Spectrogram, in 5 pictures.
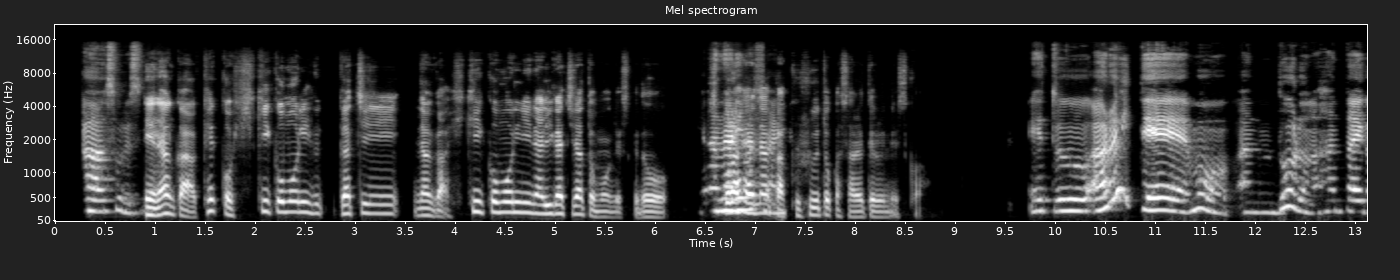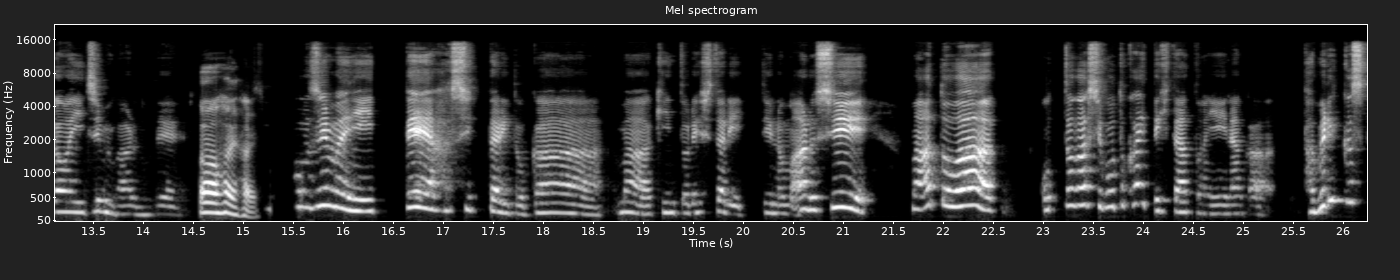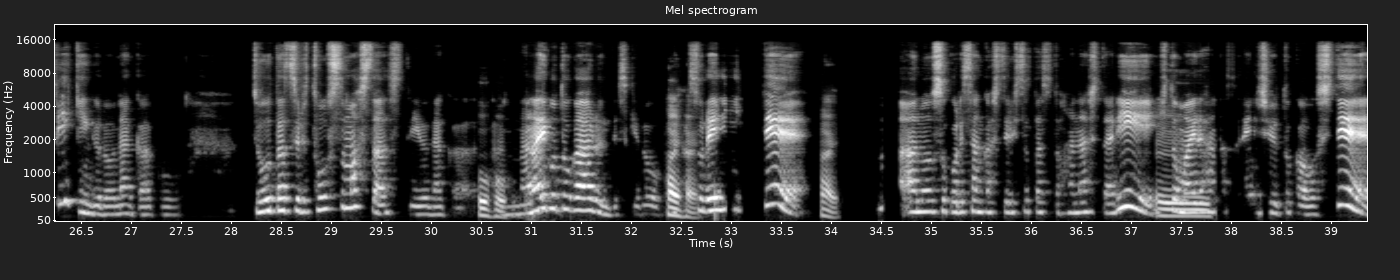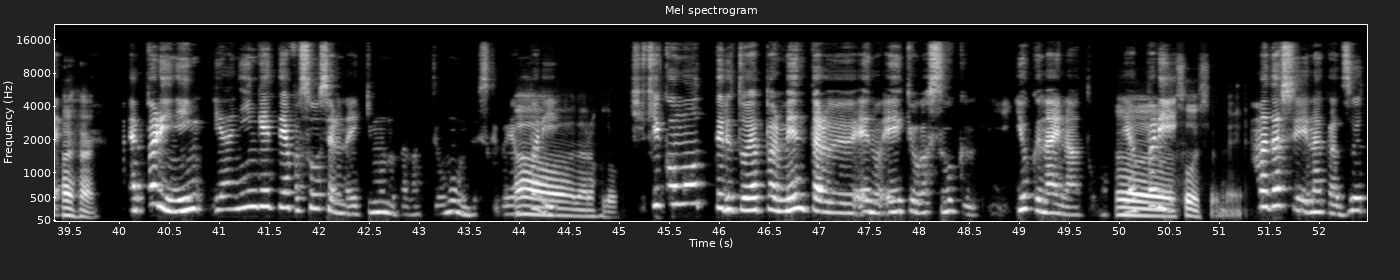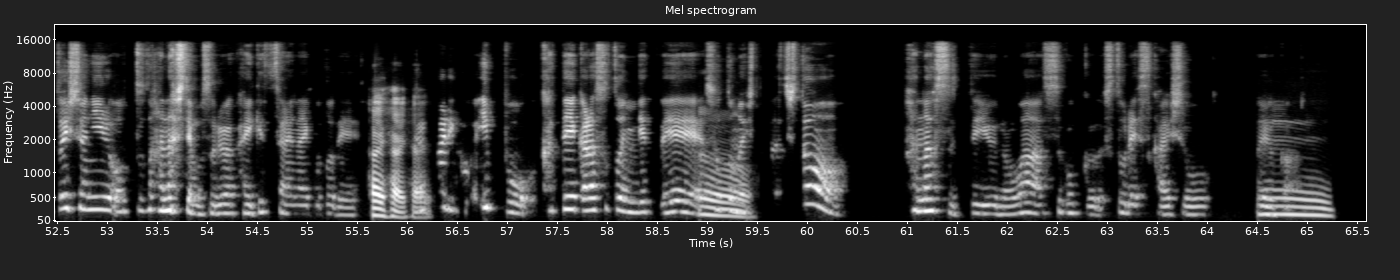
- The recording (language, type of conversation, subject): Japanese, unstructured, どうやってストレスを解消していますか？
- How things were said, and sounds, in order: tapping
